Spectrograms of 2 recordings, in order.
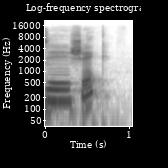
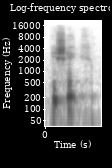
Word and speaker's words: Échecs: Ja, du musst, also das ist ausgegeben, die Normen sind ausgegeben über die FIDE, das ist die Fédération Internationale des Échecs. Ach so, wie spricht man denn das eigentlich aus? Schach auf Französisch. Échec, ja. Also das ist Échec.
